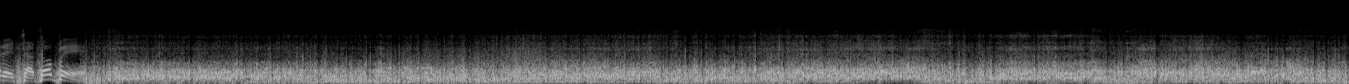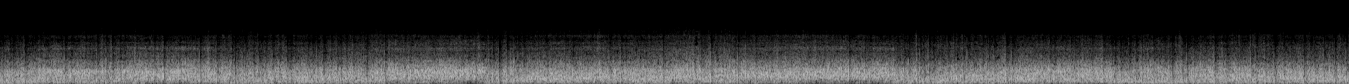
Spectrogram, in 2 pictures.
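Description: Snowboard edges scrape and hiss over packed snow.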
